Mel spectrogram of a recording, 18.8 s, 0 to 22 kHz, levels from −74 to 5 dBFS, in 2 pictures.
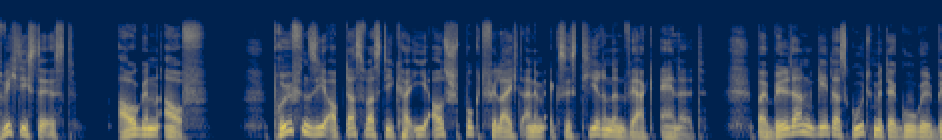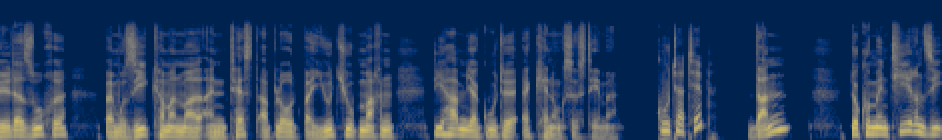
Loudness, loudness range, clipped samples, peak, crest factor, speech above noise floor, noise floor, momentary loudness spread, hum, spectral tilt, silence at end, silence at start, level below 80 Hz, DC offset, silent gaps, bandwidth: -21 LUFS; 3 LU; under 0.1%; -4 dBFS; 18 dB; 31 dB; -52 dBFS; 12 LU; none; -5.5 dB/octave; 0 s; 0 s; -42 dBFS; under 0.1%; 15.80-15.91 s; 13 kHz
